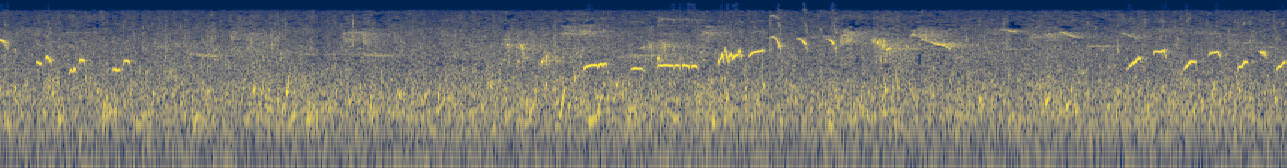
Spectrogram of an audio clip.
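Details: Varied Orange-headed thrush song with trickling, flowing water throughout, offered as therapy for birds that have stopped singing: brisk whistled phrases, quick upward slurs and clustered twittering notes, busiest toward the middle and end.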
